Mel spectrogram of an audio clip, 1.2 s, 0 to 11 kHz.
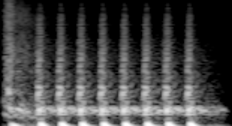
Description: UI Boomerang; BTD6

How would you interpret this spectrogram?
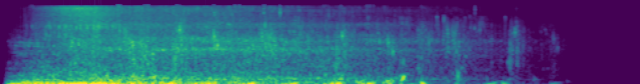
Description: Boss Bloonarius Vomit

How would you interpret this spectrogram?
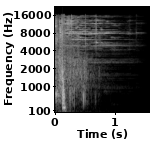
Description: UI Easter Chest

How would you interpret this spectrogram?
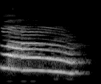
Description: Cat Meow; BTD6; CT Prop

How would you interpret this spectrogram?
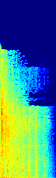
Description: Removable Impact

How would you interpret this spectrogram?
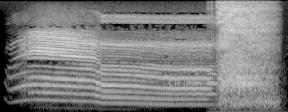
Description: angry cat; ezili

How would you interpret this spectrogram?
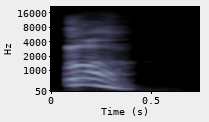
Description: Damage; Quincy

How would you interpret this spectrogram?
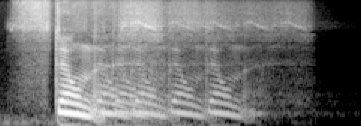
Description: Activated Psychic Blast

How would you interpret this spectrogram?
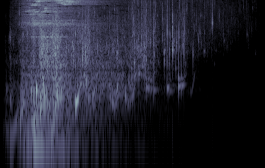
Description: Sulfur Springs Sequence

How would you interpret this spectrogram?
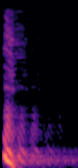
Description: Damage; Adora

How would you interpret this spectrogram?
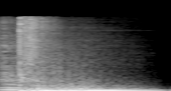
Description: UI Gate Close End

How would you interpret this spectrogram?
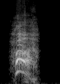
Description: hah

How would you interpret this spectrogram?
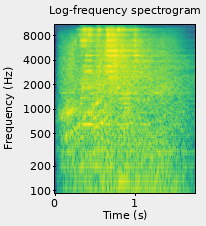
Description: activated rapid fire; tron

